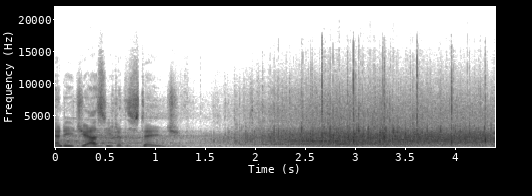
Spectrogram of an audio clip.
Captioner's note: applause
